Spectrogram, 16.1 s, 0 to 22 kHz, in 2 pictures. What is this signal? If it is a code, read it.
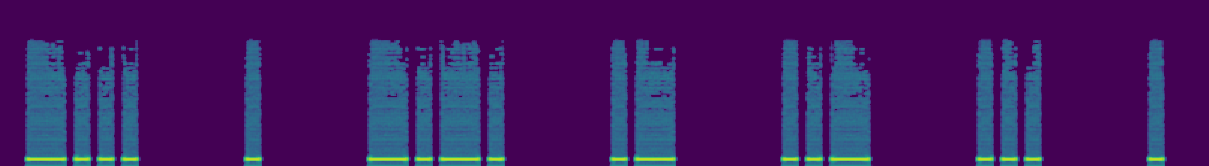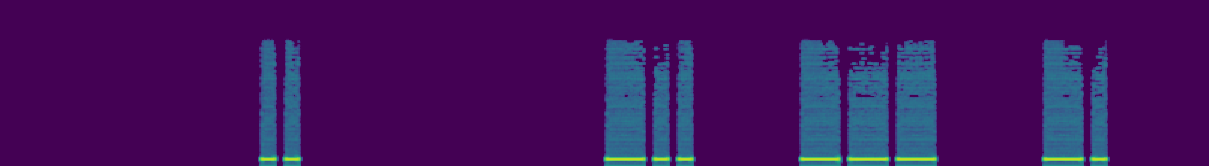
Morse code, heard as a keyed tone, about 15 wpm, spaced as for 8 wpm, 1000 Hz. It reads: BECAUSE I DON
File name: qotdfiles / 8wpm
